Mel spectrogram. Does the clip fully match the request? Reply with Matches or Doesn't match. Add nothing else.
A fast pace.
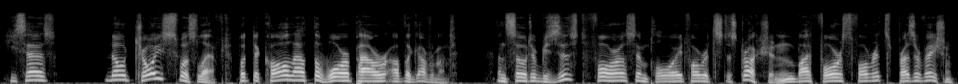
Doesn't match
